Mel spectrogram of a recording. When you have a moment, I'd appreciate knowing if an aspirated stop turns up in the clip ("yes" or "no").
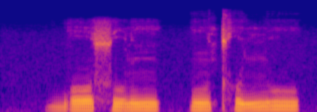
yes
